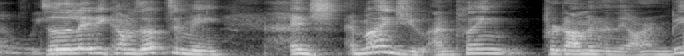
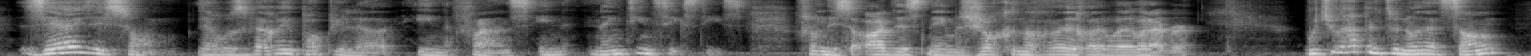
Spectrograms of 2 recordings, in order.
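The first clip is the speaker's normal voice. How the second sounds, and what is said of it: Imitated French-accented English. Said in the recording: “She has an accent. ... You did that very well.”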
